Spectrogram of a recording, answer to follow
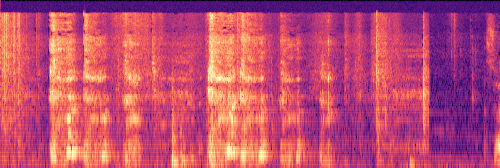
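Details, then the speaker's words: Adult woman with a troublesome persistent cough, talking while unpacking groceries: repeated harsh coughing bursts with some throat clearing in a small quiet room, a cough. "ja was przepraszam, a jeszcze mi kaszel tak męczy, że masakra."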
